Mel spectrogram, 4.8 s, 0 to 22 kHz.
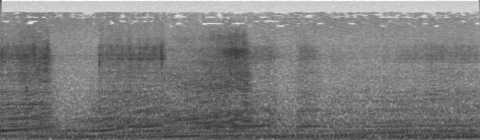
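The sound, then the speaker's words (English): A car engine revs and accelerates, its steady roar rising in pitch with road noise all around and no talking, as the car races other cars on the I-4 highway. “stop racing them.”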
